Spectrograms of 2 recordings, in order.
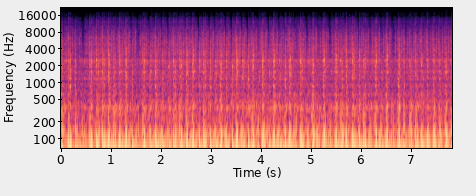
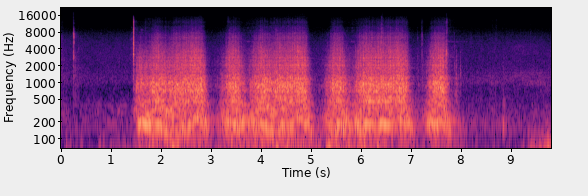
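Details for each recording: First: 1951 Willys CJ3A Jeep four-cylinder with the fuel line gravity-primed: low, steady chugging idle with an even pulse and no knocks or misses, running fine. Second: 1951 Willys CJ3A Jeep, 6-volt four-cylinder, off road since 1969, new points, spark present: sluggish, labored cranking in short bursts with one faint pop, never catches; weak 6-volt battery probably needs recharging.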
